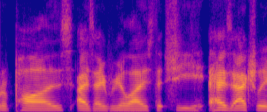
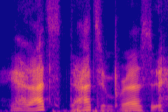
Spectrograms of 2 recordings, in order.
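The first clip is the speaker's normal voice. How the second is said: quiet muttering under the breath; 6 dB quieter than usual. Voicing Val, who has gone quiet: muttered under breath. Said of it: "under his breath".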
